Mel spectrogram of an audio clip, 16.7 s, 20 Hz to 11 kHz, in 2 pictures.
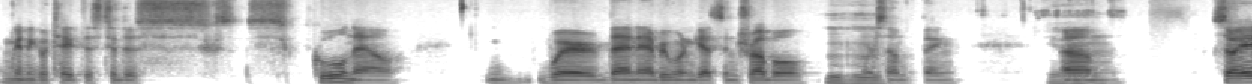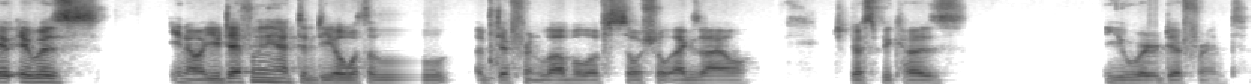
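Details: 23-year-old man who has stuttered since about age three, English and Urdu speaker, speaking with hesitations; describes having emancipated himself from stuttering; stuttering.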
